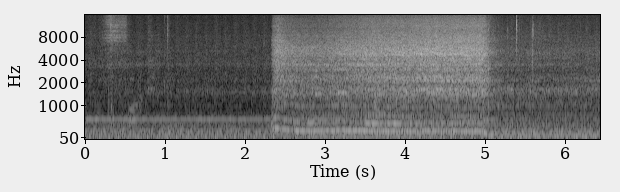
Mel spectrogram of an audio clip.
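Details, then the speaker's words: VW Passat B5 VR6 (longitudinal) with aftermarket flywheel sitting too low: after finishing third gear during street tuning and shifting to neutral, harsh grinding rush with falling whine; car creeps forward even with clutch fully pressed, first disc barely on input shaft, both discs damaged. "when it's grinding the car is going forward even if I pressed up clutch all the way down the car start going forward"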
